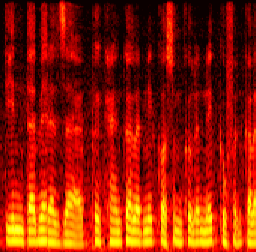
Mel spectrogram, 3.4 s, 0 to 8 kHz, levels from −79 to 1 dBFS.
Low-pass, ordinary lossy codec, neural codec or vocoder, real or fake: none; none; codec, 16 kHz, 0.8 kbps, ZipCodec; fake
